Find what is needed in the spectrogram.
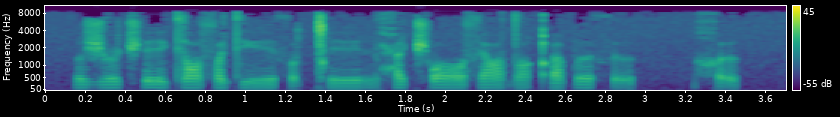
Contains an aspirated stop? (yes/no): no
